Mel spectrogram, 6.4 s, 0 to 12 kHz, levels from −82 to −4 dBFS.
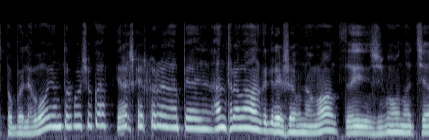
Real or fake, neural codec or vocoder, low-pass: fake; codec, 16 kHz, 4 kbps, FunCodec, trained on LibriTTS, 50 frames a second; 7.2 kHz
